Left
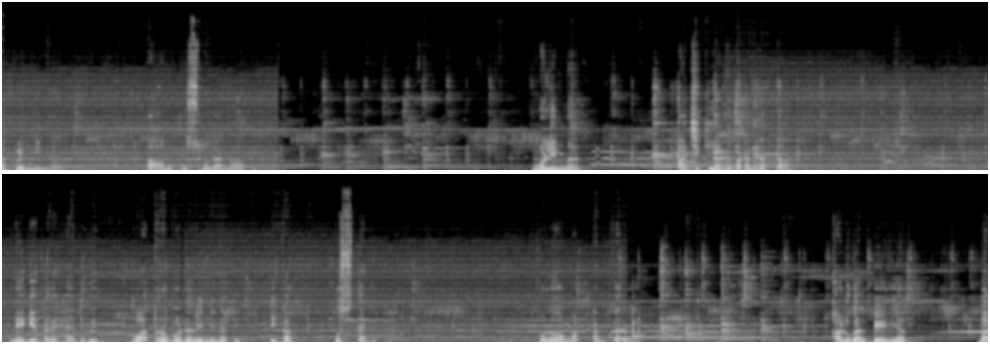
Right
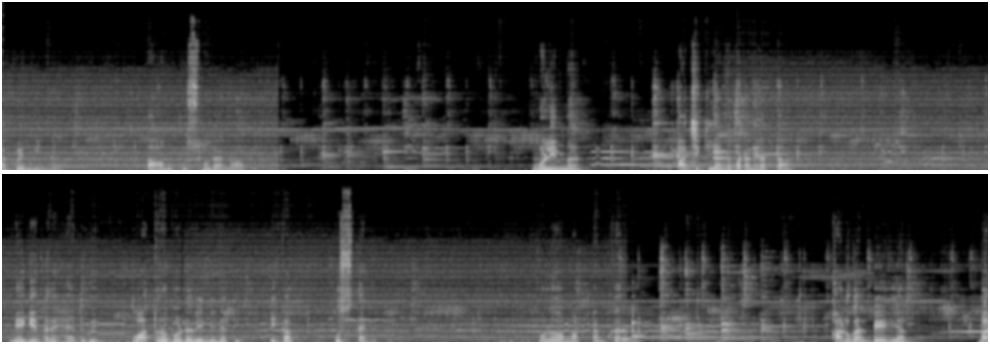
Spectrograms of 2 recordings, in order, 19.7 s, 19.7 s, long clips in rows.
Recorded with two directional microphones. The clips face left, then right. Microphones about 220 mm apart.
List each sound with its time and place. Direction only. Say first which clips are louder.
0.0 s speech: left 6 dB; 35° left (ahead or behind)
1.5 s speech: left 3 dB; 35° left (ahead or behind)
5.3 s speech: left 5 dB; 40° left (ahead or behind)
10.0 s speech: left 6 dB; 40° left (ahead or behind)
15.2 s music: left 6 dB; 40° left (ahead or behind)
18.1 s speech: left 7 dB; 40° left (ahead or behind)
